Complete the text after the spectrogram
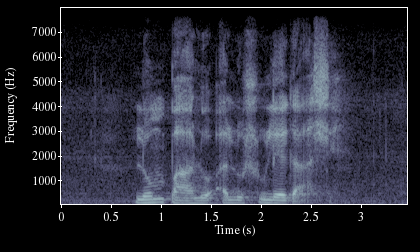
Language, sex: Zulu, male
